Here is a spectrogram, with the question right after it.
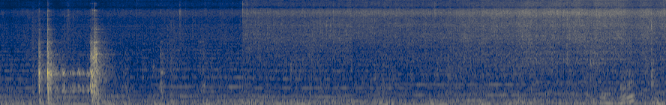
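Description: Vegetables go into a pan of hot olive oil for a Thai yellow curry with prawns; a couple of sharp clatters open, then a steady close sizzle of frying carries on to the end.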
